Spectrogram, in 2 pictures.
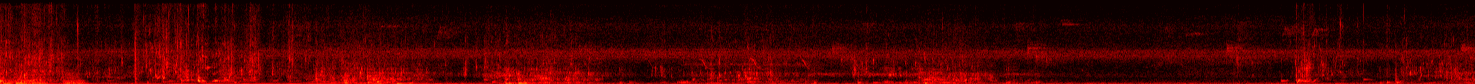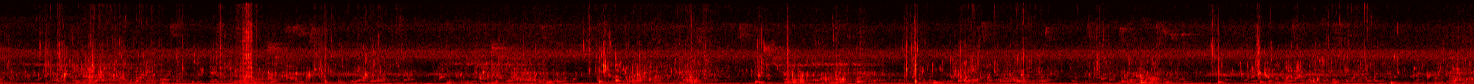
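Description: Kayak paddle strokes: irregular splashes and water trickling off the paddle blades as the kayak moves along a slow river.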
